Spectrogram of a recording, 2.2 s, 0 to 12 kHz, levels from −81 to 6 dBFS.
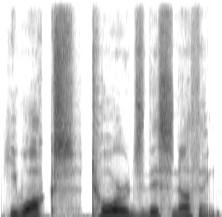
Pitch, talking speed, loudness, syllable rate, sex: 130 Hz, 135 wpm, -17 LUFS, 4.0 syllables/s, male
